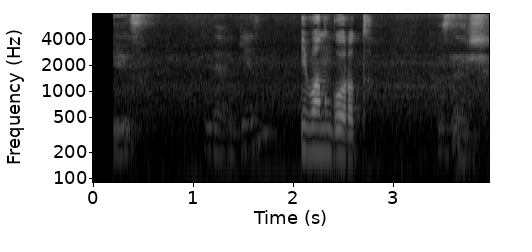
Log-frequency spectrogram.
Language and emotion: Russian, neutral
